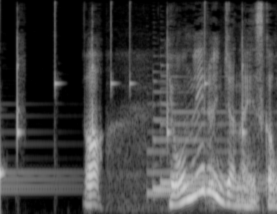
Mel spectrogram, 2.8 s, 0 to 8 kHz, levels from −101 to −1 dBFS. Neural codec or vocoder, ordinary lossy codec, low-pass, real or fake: none; none; none; real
